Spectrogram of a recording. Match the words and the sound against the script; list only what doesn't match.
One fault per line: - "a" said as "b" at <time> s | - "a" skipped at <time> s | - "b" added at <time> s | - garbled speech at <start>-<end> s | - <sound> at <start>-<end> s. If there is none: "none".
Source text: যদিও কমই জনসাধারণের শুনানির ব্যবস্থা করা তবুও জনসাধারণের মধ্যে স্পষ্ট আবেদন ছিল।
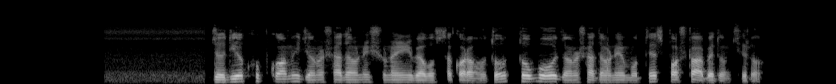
- "খুব" added at 2.5 s
- "হতো" added at 4.8 s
